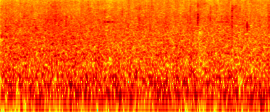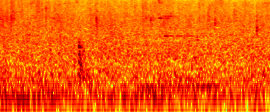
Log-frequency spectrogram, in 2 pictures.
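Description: Steady rain falling on a driveway, parked cars and a lawn.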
